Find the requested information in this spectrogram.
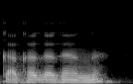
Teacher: क ख ग घ ङ यह जो है कंठ ध्वनि है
